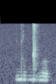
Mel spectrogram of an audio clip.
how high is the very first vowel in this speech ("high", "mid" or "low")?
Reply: high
